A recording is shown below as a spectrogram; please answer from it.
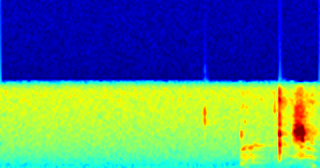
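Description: Faint steady hiss of room tone, then a short intake of breath and a man's voice starting to speak near the end.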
